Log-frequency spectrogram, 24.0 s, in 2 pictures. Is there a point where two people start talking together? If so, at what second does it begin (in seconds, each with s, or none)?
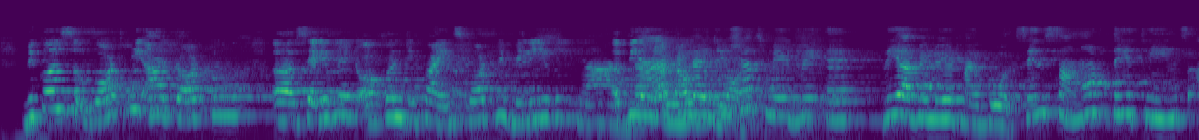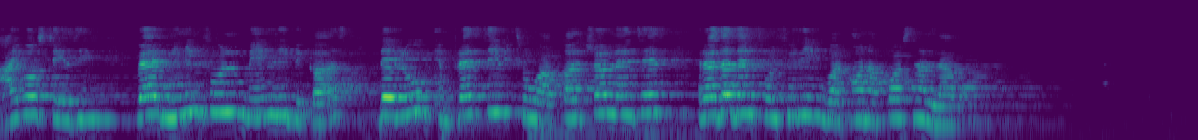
6.1 s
